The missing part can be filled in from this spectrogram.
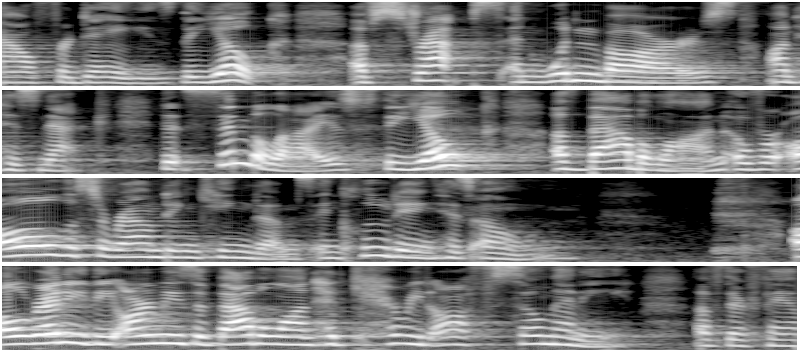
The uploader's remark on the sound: at Northminster Church on October 13, 2019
